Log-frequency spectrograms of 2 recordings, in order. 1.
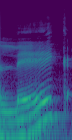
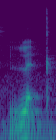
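Nguyên âm được kéo dài. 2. Nguyên âm được đọc rất ngắn. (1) "không phải là lick" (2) "Âm e nó ngắn lắm cả nhà nha"

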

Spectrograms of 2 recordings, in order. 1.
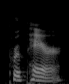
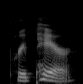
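강세는 첫 번째 음절에 있습니다. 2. 강세는 두 번째 음절에 있습니다. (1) "prepare이 아닙니다" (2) "뒷부분을 강조해서 prepare 이렇게 발음해 주셔야 돼요"

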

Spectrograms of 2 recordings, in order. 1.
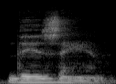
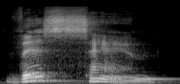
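As palavras são ligadas com som de Z. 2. As palavras são ligadas com som de S. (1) "e não com Z" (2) "temos o som de S"

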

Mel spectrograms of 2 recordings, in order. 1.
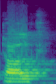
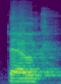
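এতে O স্বরধ্বনি আর L আছে। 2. এতে E স্বরধ্বনি আর L আছে। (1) "কেউ বলেন টলক" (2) "কেউ বলেন টেলক"

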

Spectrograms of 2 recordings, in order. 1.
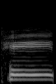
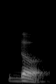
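'the' हा शब्द 'ay' स्वराने म्हटला जातो. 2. 'the' हा शब्द लहान 'uh' स्वराने म्हटला जातो. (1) "आता याला थे, दे असं म्हणू नका" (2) "मुलांना सांगा THE म्हणजे द"

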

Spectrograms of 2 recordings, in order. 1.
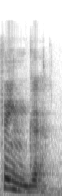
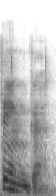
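Слово заканчивается слышимым твёрдым g. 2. Слово заканчивается слышимым твёрдым g.

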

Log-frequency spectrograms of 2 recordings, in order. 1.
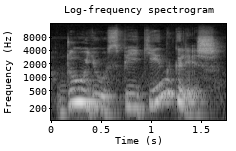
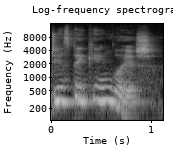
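'Do you' произносится полностью и раздельно. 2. 'Do you' сливаются в один короткий слог.

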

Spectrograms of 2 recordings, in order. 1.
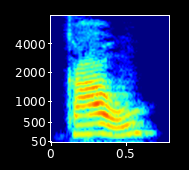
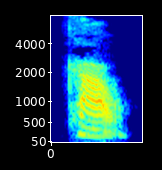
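La vocal se dice con sonidos del español. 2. La vocal se dice con sonidos del inglés.

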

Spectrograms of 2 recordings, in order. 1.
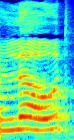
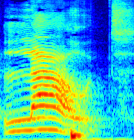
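La vocal empieza con un sonido o. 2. La vocal empieza con un sonido a. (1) "Dijo loud probablemente porque se escribe con O también" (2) "se pronuncia con A totalmente española, así que tendría que ser loud"

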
